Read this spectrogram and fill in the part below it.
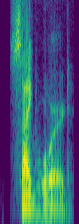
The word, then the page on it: sideward: American English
